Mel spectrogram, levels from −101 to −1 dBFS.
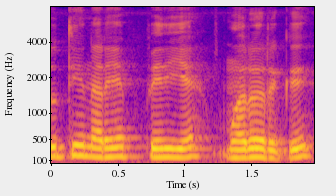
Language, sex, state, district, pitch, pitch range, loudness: Tamil, male, Tamil Nadu, Namakkal, 165 Hz, 165-175 Hz, -12 LUFS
